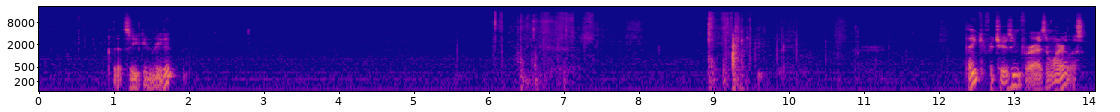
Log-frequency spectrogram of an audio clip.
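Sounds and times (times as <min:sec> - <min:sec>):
paper pages rustling and flapping: 0:06.0 - 0:07.5.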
